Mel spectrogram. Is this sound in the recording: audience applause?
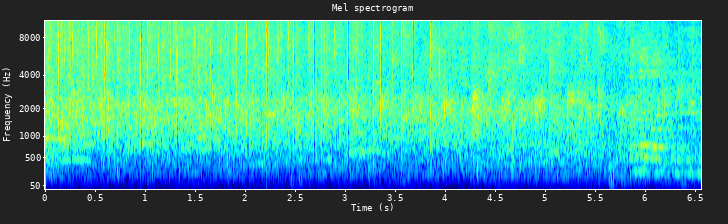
yes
